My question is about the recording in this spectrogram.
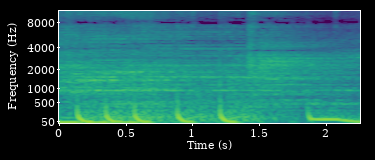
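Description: Future bass electronic dance track with a run of deep, pitch-dropping kick drums that come faster and faster, building up. Near the end the track dips quieter and briefly pauses before a low bass comes back in. The mix is processed as '360°' spatial audio.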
